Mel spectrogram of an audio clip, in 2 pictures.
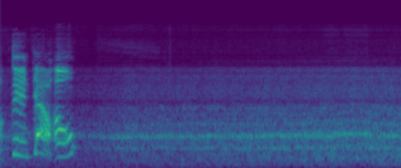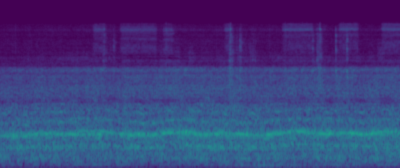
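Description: A bicycle rolls steadily over dirt.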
